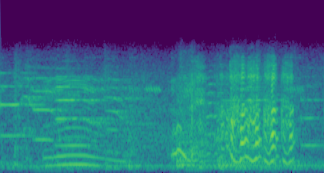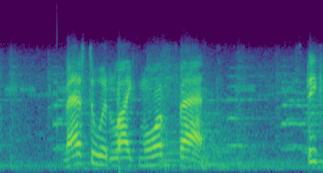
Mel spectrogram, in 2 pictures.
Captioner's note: laughs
